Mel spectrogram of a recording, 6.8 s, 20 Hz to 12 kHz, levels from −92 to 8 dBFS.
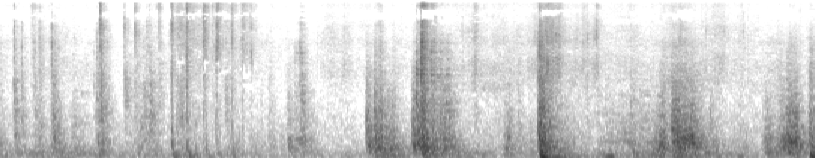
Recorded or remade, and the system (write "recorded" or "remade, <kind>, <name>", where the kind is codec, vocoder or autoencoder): recorded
